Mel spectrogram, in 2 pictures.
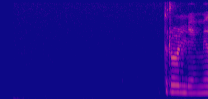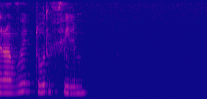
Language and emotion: Russian, neutral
